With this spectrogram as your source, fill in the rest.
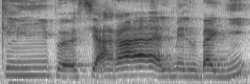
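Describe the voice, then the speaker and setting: The delivery is very slow, with fairly even intonation throughout. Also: woman. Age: 30s. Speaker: fashion entrepreneur. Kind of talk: interview. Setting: coffee shop.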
